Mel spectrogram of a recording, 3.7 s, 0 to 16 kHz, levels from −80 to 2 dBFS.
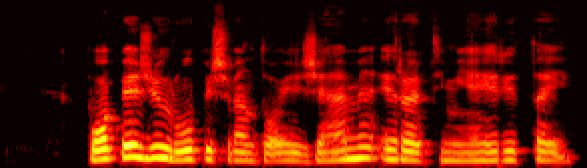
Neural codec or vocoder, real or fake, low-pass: vocoder, 44.1 kHz, 128 mel bands, Pupu-Vocoder; fake; 14.4 kHz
